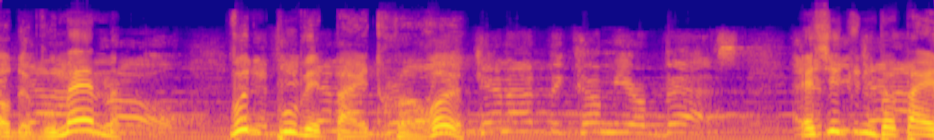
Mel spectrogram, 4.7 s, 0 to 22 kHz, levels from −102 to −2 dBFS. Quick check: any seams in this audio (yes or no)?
no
